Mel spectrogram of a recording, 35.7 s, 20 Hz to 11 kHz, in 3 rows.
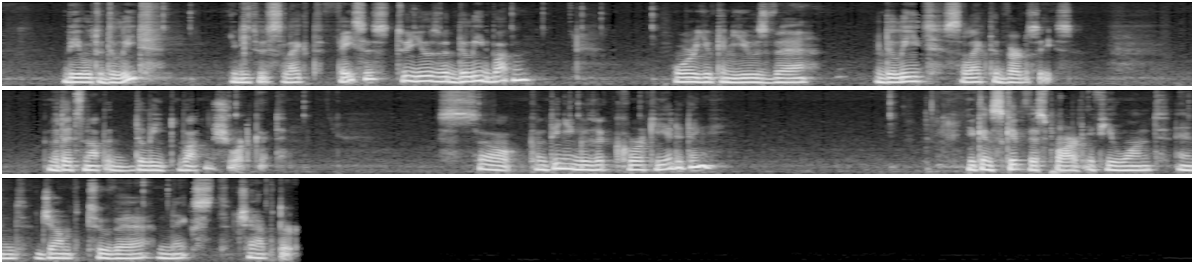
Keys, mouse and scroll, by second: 0.2 Delete, 2.6-3.0 drag, 3.5 drag, 6.2-6.6 drag, 23.3 Delete, 24.9-26.4 drag, 30.2 Delete, 30.6 click, 33.9 Delete, 34.2 click.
